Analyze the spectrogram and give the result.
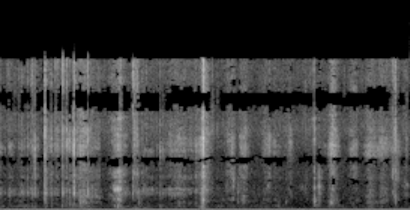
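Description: A solid, dry purple oval bar of soap is held in the palm and shaved with a utility knife blade, curling off flakes. Quick, dry crunching scrapes repeat in a steady run, with bright crackly edges over a constant low hum.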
